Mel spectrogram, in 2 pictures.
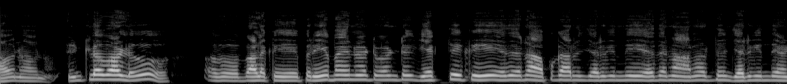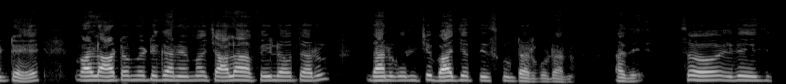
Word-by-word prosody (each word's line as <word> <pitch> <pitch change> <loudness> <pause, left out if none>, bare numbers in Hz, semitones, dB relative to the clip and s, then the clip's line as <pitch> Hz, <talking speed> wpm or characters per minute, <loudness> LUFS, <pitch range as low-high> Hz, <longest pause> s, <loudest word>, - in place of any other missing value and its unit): అవునవును. 155 -2 -4 0.3
ఇంట్లో 210 +6 +2
వాళ్ళు 205 -3 +5 0.8
ఆహ్, 175 0 -3 0.2
వాళ్ళకి 180 0 +2 0.2
ప్రియమైనటువంటి 210 +1 0
వ్యక్తికి 200 +2 +1 0.2
ఏదైనా 205 +1 0
అపకారం 200 +1 -2
జరిగింది, 195 +1 -2 0.2
ఏదైనా 195 +1 -1
అనర్థం 195 +1 -3
జరిగింది. 190 +2 0
అంటే 175 0 -3 0.6
వాళ్ళు 195 +1 +6
ఆటోమేటిక్‌గానేమో 200 -1 -2
చాలా 185 +2 +4 0.2
ఫీలవుతారు. 190 +1 -1 0.5
దాని 185 0 +4
గురించి 190 +1 -4
బాధ్యత 185 +1 +4
తీసుకుంటారు 165 -4 -4
కూడాను 130 -3 -9 0.5
అది. 145 -1 -7 0.5
సో, 215 - +1 0.4
ఇది 200 +2 -2
ఇది 185 0 -13
190 Hz, 105 wpm, -24 LUFS, 180-200 Hz, 0.8 s, వాళ్ళు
